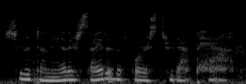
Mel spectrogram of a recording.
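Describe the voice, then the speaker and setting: A woman reading a storybook to a child as a mother, dramatic and expressive, dropping into hushed tones for suspense. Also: medium pitch, quick pace, slight background noise.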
